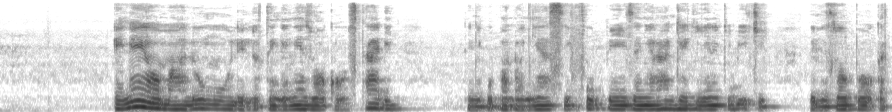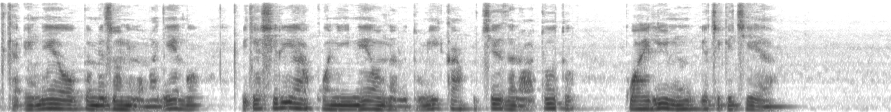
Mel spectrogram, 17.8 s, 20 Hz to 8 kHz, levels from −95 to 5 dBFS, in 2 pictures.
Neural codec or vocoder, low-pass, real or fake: codec, 16 kHz, 8 kbps, FreqCodec, larger model; 7.2 kHz; fake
